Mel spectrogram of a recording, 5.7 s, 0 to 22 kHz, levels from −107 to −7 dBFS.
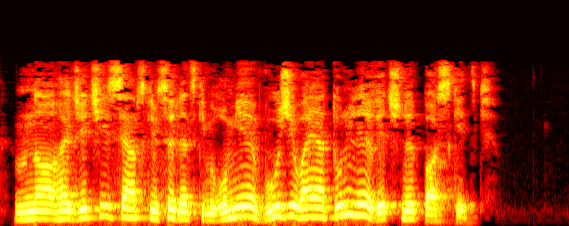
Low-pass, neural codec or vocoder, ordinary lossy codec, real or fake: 7.2 kHz; none; MP3, 32 kbps; real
